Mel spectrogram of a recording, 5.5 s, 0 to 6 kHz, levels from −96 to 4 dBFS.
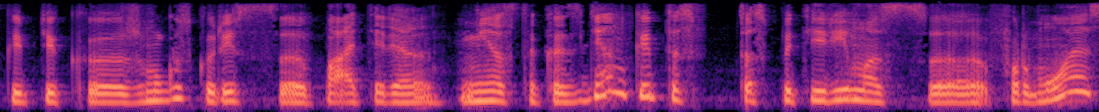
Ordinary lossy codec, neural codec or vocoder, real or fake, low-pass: AAC, 32 kbps; none; real; 5.4 kHz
